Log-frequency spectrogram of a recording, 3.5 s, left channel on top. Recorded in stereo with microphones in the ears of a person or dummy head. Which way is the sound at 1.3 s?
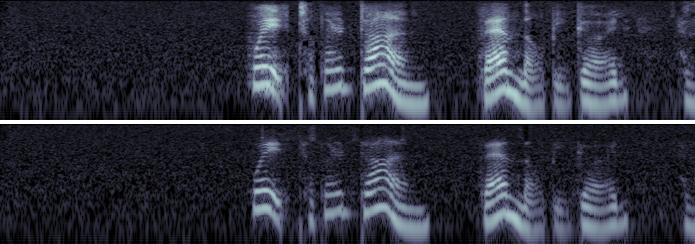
55° left (ahead or behind).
